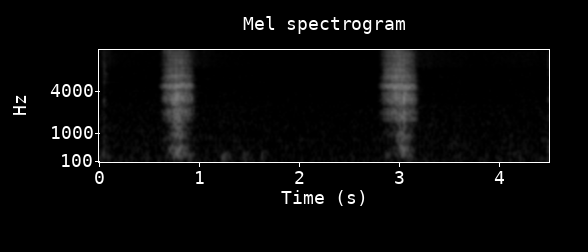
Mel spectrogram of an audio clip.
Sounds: Sniff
